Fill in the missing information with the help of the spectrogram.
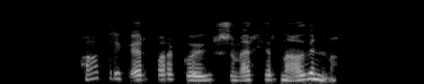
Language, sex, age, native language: Icelandic, female, 40-49, Icelandic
